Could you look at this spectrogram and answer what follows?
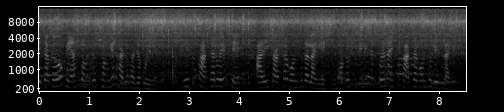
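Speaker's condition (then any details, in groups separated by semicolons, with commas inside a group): No condition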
